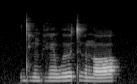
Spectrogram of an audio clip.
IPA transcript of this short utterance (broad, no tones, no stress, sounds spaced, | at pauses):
dʱ ĩ bʱ ẽː w ɵː t ɦ ɵ n̪ ɒ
